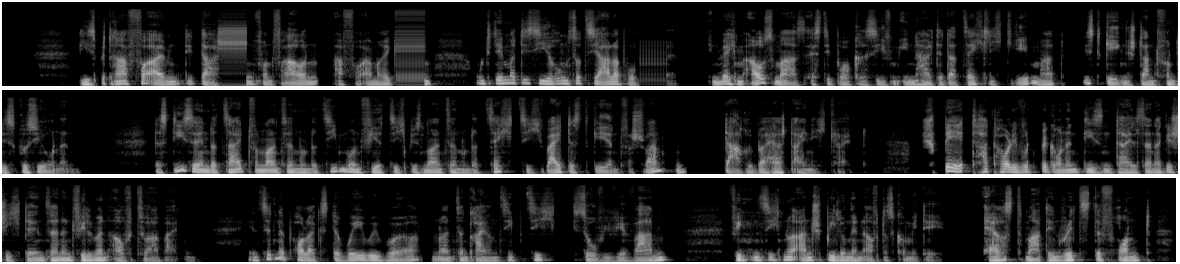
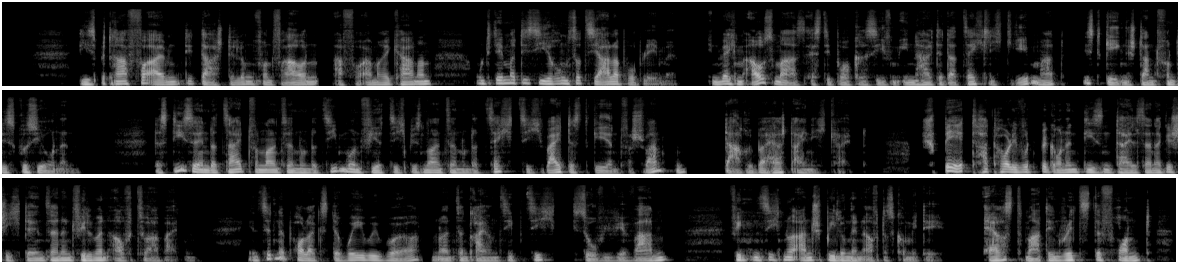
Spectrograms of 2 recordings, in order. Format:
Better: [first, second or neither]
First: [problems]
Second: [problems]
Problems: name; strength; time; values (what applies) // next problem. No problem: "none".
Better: second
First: audio freezing; at 2 s, at 4 s and at 6.5 s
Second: none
